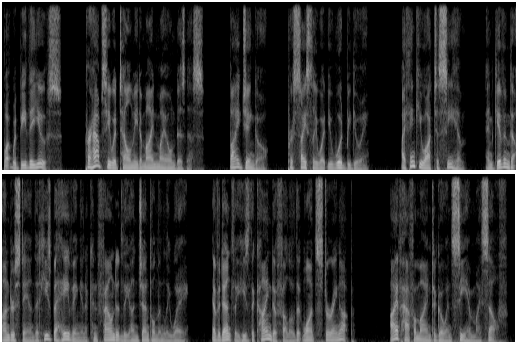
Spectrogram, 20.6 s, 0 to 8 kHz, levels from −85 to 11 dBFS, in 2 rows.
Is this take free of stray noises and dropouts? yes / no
yes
